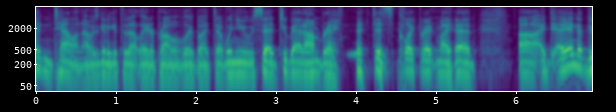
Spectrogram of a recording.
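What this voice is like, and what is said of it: Usual voice. Nothing is said of it.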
